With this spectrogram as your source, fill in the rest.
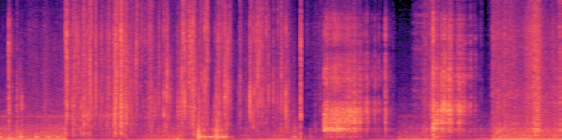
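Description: A plastic food bag crinkles and rustles.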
